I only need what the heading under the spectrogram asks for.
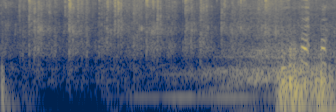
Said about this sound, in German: Unser neues Jahresmotto heisst Expecting the Wind. Genau, mega cool. Ja, mal einen Applaus, genau für das.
